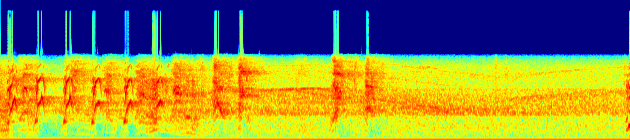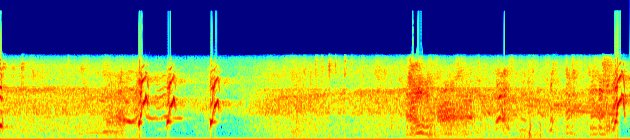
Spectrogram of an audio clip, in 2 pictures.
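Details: Collies at play in a backyard with their puppies: Tennyson, the family's 'talker', with mother Tesla and father Braedyn wrestling nearby. Long wavering whining howls run through the middle, framed by bursts of sharp yips and barks at the start and end.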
